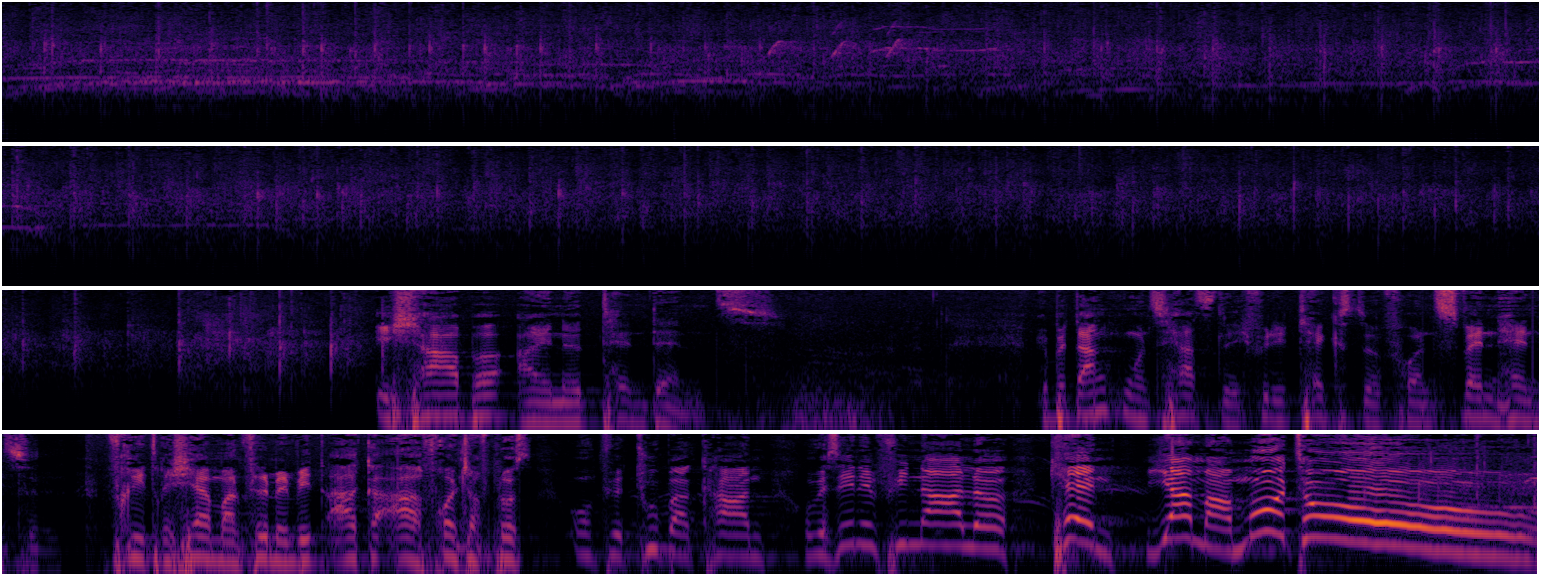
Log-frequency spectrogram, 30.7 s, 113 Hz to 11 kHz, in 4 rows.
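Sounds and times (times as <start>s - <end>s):
cheering: 0.0s - 17.1s, 29.3s - 30.7s
poetry slam crowd applauding: 0.0s - 17.2s, 30.2s - 30.7s
whistles: 3.5s - 5.8s
speech: 17.2s - 19.4s, 20.7s - 30.7s.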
